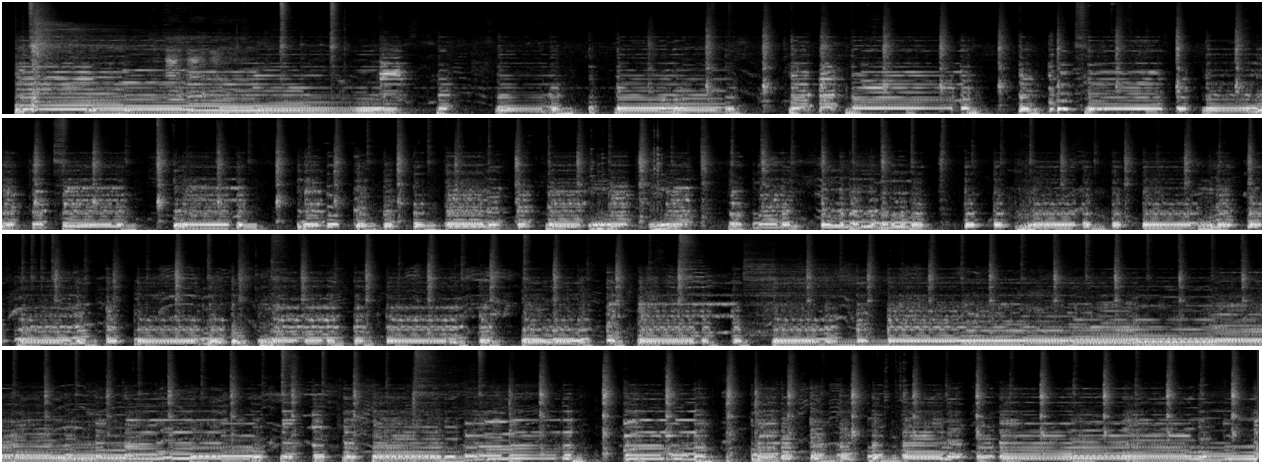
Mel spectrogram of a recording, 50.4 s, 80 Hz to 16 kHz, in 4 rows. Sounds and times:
Hammond organ: 0.1s - 50.3s
Piano: 0.1s - 50.3s.

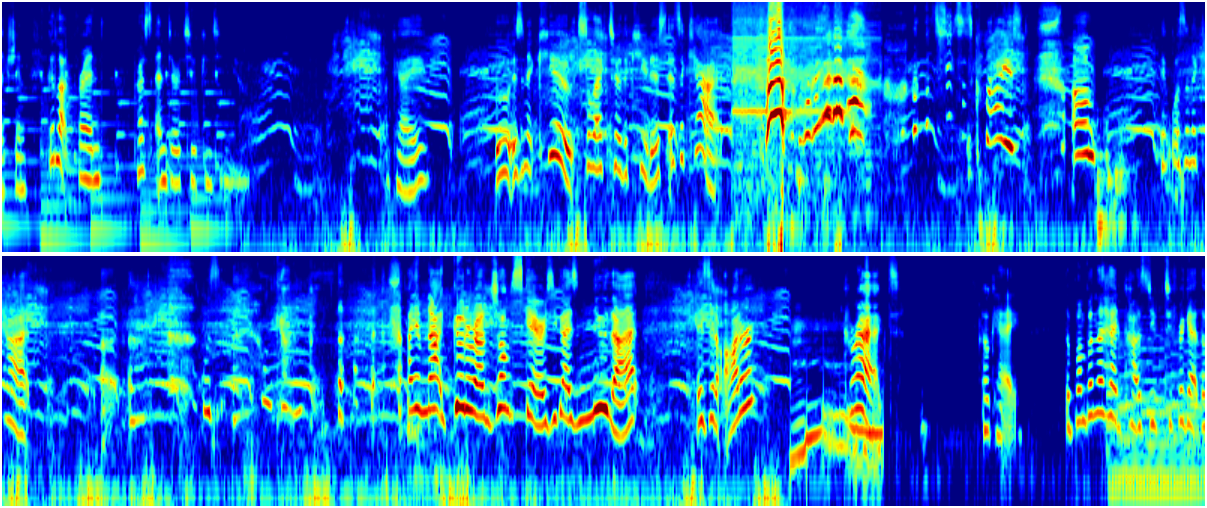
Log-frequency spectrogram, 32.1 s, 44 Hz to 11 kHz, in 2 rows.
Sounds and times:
Speech: 0.0s - 3.2s, 5.1s - 5.7s, 6.6s - 9.7s, 12.0s - 14.6s, 15.5s - 16.4s, 18.7s - 20.6s, 21.2s - 24.6s, 25.3s - 26.1s, 27.3s - 28.0s, 29.1s - 29.6s, 30.2s - 32.0s.

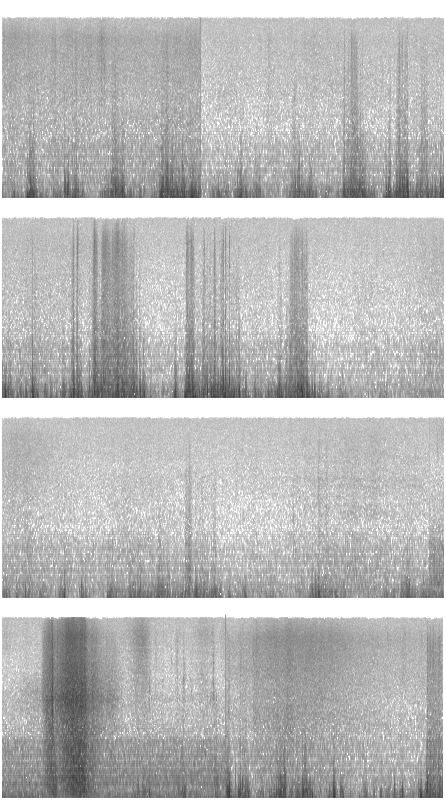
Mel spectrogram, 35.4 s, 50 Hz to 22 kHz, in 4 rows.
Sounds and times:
Waves, surf: 0.0s - 35.3s.

